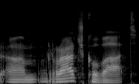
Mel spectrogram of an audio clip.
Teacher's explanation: it has the rolled R in the word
